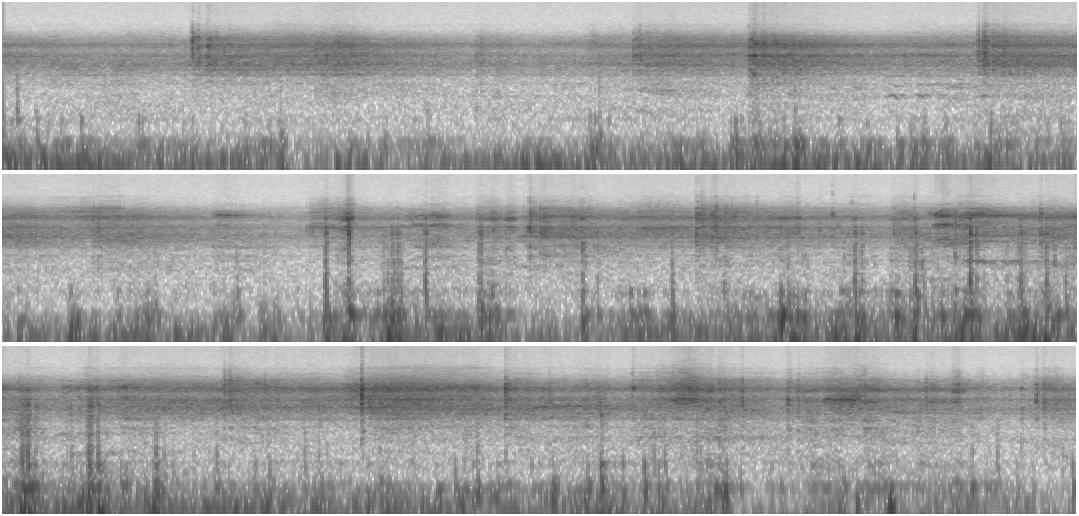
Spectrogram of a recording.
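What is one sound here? Skate blades scrape and hiss across the ice.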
